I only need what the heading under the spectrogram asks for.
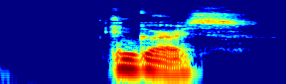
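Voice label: "engross", Australian English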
